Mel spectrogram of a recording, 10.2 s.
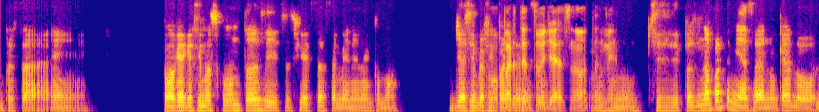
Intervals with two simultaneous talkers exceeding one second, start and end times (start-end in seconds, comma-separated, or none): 6.0-7.8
